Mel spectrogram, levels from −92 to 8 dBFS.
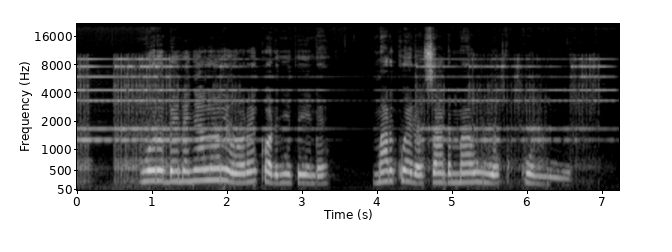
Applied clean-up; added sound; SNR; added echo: neural mask model RNNoise.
